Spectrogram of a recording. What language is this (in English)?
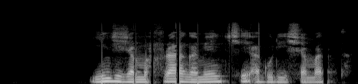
Kinyarwanda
